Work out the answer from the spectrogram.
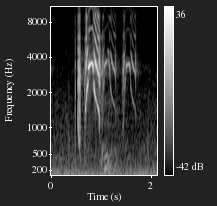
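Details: Green ringneck parrot calling with a quick burst of harsh screeches, a loud rasping squawk followed by two softer falling screeches, against faint low hum.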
